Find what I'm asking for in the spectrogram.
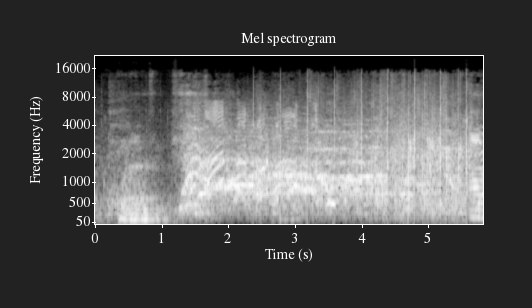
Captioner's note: laughs, cheers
